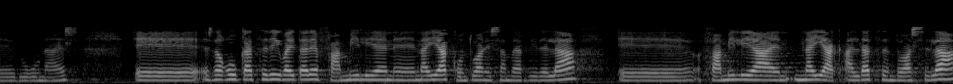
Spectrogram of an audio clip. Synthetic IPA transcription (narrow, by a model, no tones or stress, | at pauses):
ðuɣ̞unae̞s | ḛzd̪aɣ̞okat͡se̞ɾik̚βajt̪aeɾe̞familie̞nnajakːo̞nt̪uanisambe̞aɾðiɾe̞la | familianajakʰa̰ld̪at͡se̞nd̪oase̞la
